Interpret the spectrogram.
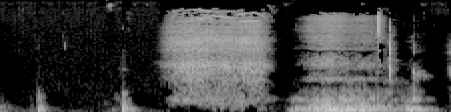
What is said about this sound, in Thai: หายใจออกแล้วก็มีหายใจเข้า ก็มีหนึ่งลมหายใจเข้าหนึ่งลมหายใจออก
